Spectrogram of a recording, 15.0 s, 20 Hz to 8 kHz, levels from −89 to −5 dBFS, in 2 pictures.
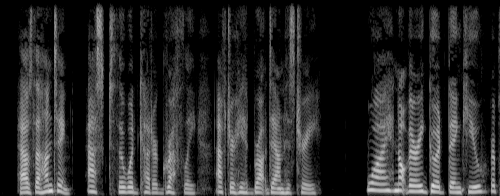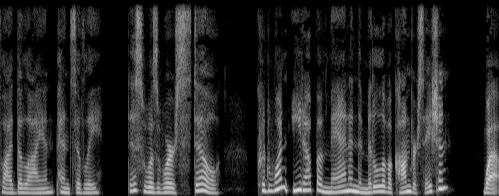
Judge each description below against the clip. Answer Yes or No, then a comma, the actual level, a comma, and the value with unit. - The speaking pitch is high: Yes, high, 195 Hz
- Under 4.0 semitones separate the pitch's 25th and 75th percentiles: No, average, 4.6 semitones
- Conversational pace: Yes, average, 160 wpm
